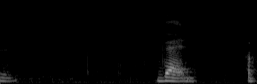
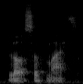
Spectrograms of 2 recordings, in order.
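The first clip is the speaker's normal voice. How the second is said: whisper; 12 semitones lower, 6 dB quieter than usual. A narrator's reading. Whispered aside in song.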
